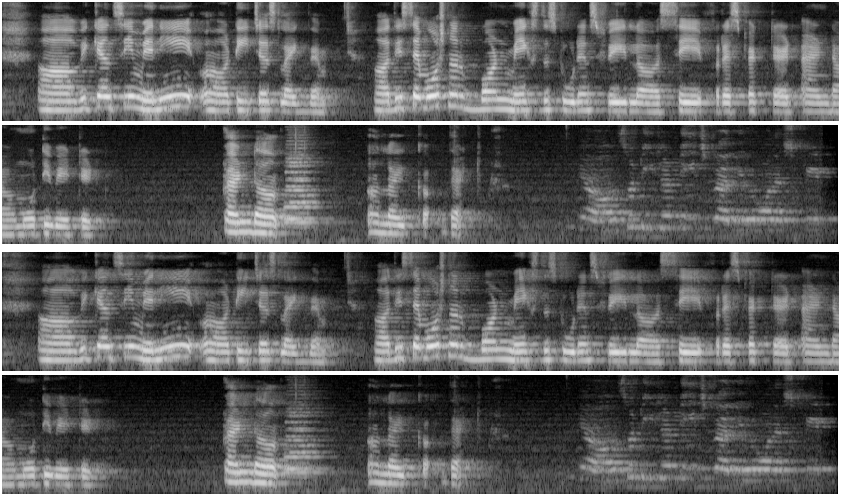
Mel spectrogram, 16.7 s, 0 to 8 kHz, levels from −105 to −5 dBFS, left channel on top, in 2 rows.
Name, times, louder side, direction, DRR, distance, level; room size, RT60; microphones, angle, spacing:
voice 1, 0.0-9.3 10.6-11.6 12.0-12.4 12.9-13.0, left 3 dB, 60° left, 13 dB, 0.9 m, -26 dB
voice 2, 14.2-16.6, equal, 15° left, 2 dB, 4.8 m, -44 dB
24.5 x 22.0 x 5.8 m, 0.74 s
head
